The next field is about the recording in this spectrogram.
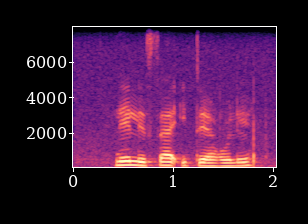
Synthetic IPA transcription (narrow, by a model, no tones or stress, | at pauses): lɪlɪsaʔitʼɛɣɔlɪ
